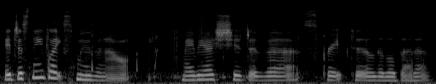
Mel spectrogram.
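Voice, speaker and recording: A woman's voice: medium pitch, normal speed, vocal fry, darkish tone, a little hiss or hum. A woman doing a friendly, goofy ASMR roleplay as casual one-sided chat, playful and giggly, with a self-deprecating, apologetic manner.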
